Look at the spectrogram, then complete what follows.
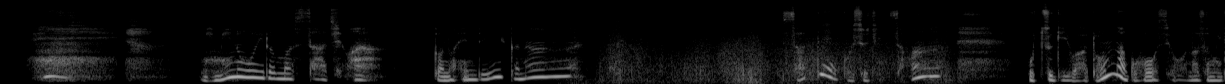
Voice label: ゾクゾク 体の オイルマッサージ ＋ ささやき、オノマトペ

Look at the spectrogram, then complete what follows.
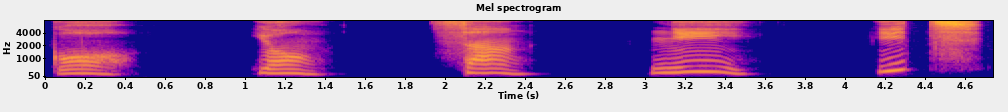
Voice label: count, 射精前カウントダウンボイス

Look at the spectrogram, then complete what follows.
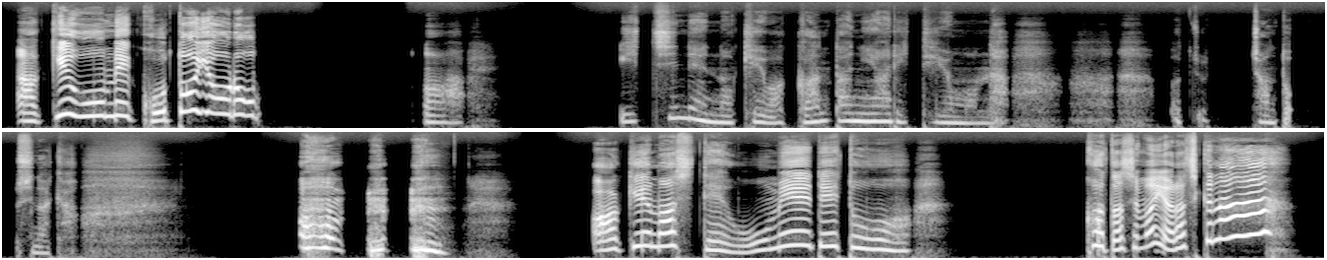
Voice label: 元気JK お正月だよ

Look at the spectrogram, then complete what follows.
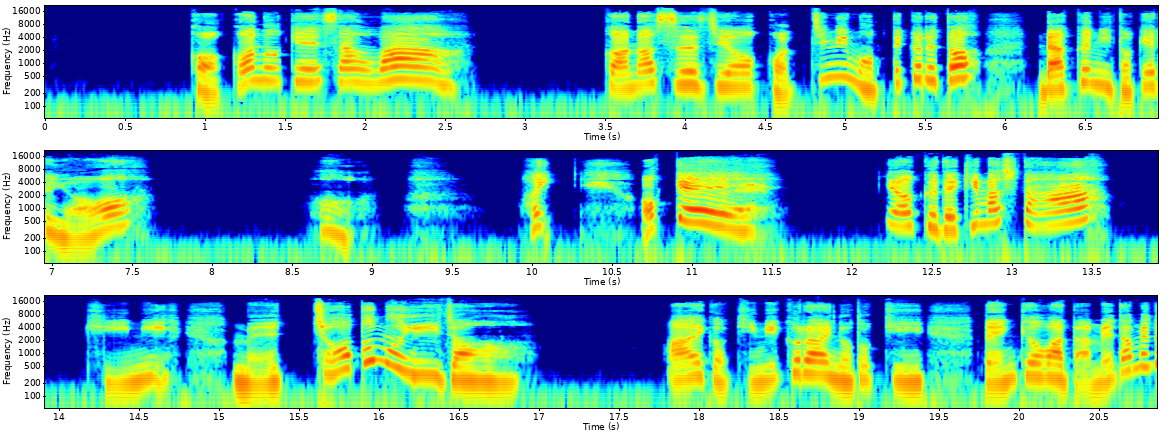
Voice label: ご褒美フェラ（左）, ASMR

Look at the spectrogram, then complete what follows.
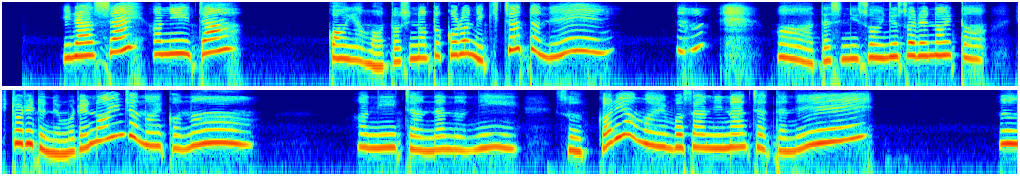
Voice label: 添い寝; 妹ver

